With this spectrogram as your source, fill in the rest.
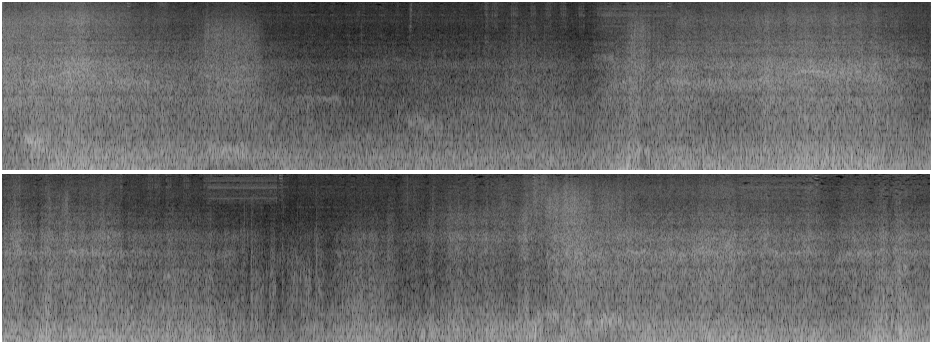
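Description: Strong wind roars and buffets against a microphone.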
